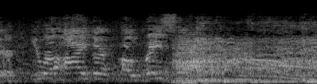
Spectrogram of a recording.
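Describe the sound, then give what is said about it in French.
A large crowd at a protest in Ottawa chants and shouts together, "Si l'on n'est pas raciste, on est antiraciste", loud rhythmic voices rising and falling in waves, then swelling into a sustained roar of many people at once. “Autour de lui, la foule d'Ottawa scande « Si l'on n'est pas raciste, on est antiraciste ».”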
